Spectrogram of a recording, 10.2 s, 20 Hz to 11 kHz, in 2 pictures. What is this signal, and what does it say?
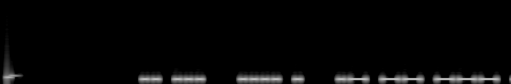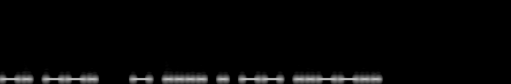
Morse code, heard as a keyed tone, about 21 wpm, 700 Hz. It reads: IS HE AMONG THEM?
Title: Sentences from Top 1000 Words - Review Part 3 - 22wpm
